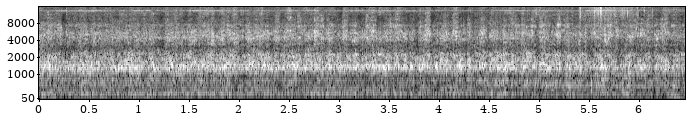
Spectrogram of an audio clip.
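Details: A huge farmed duck flock of several hundred birds fills the air with continuous, rough, overlapping quacks, an even and unceasing din.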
